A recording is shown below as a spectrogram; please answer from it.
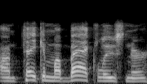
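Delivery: fake southern drawl accent. Joking about back medicine, saying the line in a put-on southern accent. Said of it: "am I about to pull out my southern accent?".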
